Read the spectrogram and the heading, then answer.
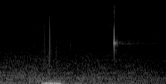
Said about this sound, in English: There was a trickle of water pulling at the back of the room. Other than that, quiet.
